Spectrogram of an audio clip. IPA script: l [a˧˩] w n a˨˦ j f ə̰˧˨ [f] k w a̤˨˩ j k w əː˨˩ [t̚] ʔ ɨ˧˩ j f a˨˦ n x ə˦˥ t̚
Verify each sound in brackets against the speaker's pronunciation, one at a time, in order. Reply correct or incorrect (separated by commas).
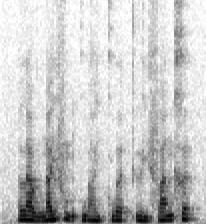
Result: correct, incorrect, correct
